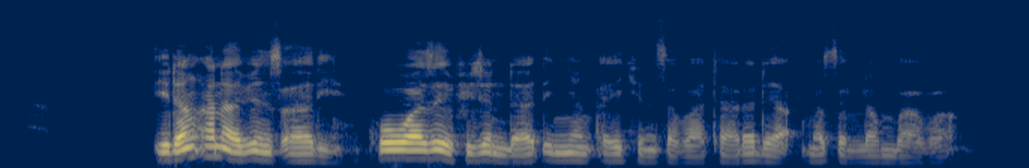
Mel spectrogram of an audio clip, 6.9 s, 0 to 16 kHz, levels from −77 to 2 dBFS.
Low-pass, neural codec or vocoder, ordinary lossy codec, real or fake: 14.4 kHz; none; none; real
